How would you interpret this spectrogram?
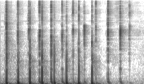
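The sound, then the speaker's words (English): Soft, polite golf clapping: about a dozen light, crisp hand claps in a steady, unhurried rhythm, quiet throughout, with no talking over them. “Two golf claps, man.”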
